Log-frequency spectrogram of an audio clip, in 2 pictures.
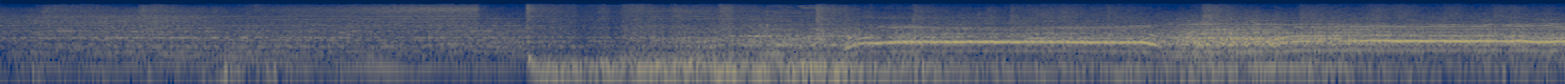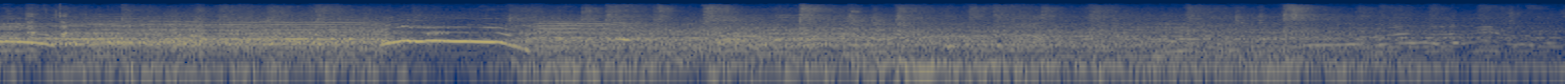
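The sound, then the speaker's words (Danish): A large, loud crowd of Marine Le Pen's enthusiastic supporters cheers and whoops as she takes the stage at an election campaign rally in southern France, with rising shouts and yells blending into a dense roar that swells around the middle before settling into sustained cheering. “det er selvfølgelig den øh, franske højrefløjsdronning Marine Le Pen og hendes begejstrede fans, vi hører her.”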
